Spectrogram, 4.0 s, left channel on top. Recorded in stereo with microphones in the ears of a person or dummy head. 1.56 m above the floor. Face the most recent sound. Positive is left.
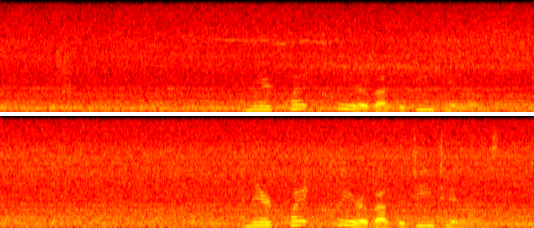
turn(degrees=-75)  # may be behind; listen again after turning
